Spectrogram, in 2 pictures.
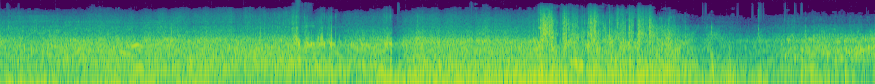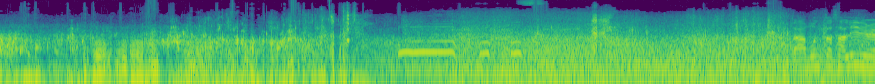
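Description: Waves rush and splash loudly close by.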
